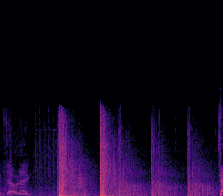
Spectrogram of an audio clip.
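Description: Gunfire in the Brothers in Arms video game: several sharp, loud shots, each ringing out separately with a decaying tail, spaced roughly a second apart, with a brief voice near the start.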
